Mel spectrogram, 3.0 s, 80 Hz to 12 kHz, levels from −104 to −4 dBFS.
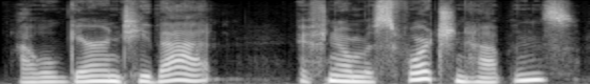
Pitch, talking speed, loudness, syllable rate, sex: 205 Hz, 165 wpm, -16 LUFS, 6.0 syllables/s, female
